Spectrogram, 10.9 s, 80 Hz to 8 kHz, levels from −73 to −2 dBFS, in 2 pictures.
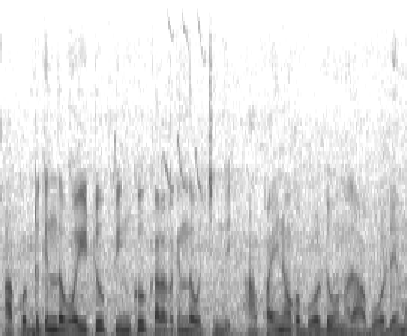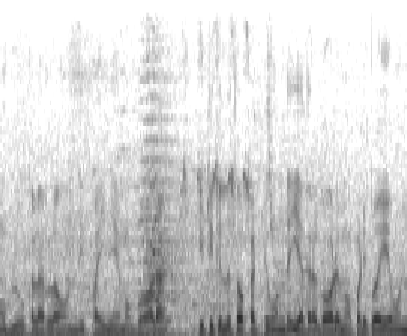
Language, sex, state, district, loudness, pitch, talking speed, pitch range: Telugu, male, Andhra Pradesh, Visakhapatnam, -24 LUFS, 125 Hz, 165 wpm, 115-130 Hz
